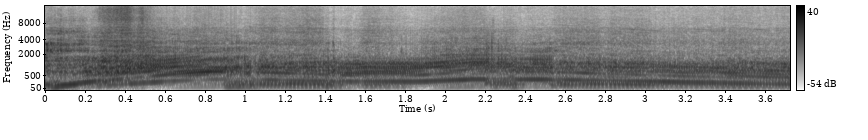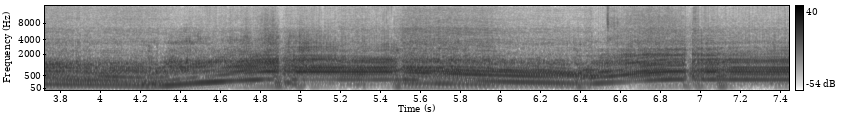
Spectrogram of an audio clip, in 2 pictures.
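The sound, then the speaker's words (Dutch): A powerful Aston Martin 5.2-litre V12 engine of 608 hp revs repeatedly, pitch sweeping up and falling back in several loud surges with a rich harmonic roar, no talking. “5,2 liter V12 motor, 608 pk, 0 tot 100 in 3,9 seconden.”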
